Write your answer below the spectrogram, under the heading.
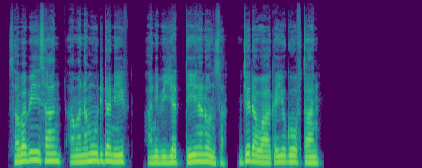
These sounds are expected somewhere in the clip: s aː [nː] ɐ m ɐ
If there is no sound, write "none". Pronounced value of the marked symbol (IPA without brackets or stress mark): n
